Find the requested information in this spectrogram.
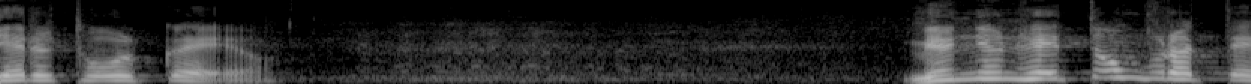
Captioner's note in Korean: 웃음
